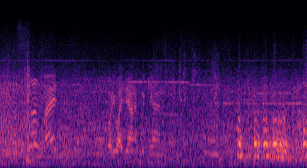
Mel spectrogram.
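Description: Indistinct voices in short bursts over a faint, steady mechanical hum with a thin whine.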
